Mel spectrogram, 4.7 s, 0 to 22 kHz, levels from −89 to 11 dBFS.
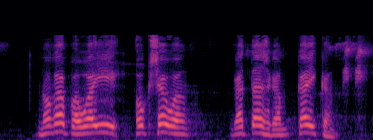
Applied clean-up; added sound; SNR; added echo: neural separator model SepFormer DNS4.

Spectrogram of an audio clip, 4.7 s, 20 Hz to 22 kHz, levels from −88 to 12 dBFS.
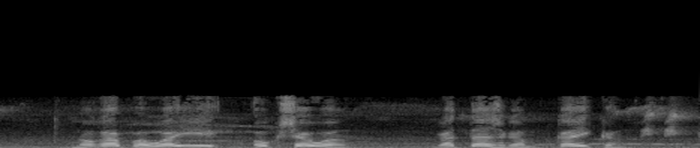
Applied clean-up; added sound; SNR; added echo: none; Chicken, rooster; 16 dB; none.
